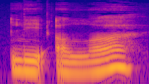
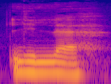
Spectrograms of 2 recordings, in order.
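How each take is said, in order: First: The first a of Allah is pronounced separately. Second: The first a of Allah is dropped entirely. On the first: The speaker calls it wrong. "On ne dit pas" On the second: The speaker calls it right. "le premier a ne se prononce pas"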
